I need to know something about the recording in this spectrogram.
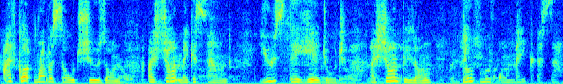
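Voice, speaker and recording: An actress voicing a bold young schoolboy who gives hushed, urgent orders. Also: female voice, medium pitch, expressive, a little slow, crowd noise, close to an everyday voice. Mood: whispering.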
